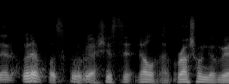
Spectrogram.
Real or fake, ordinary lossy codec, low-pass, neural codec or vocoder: fake; Opus, 64 kbps; 9.9 kHz; codec, 16 kHz in and 24 kHz out, 0.4 kbps, LongCat-Audio-Codec, four codebook decoder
